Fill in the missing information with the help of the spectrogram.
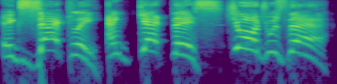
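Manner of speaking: high, slow excited shout. Acted. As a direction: drive it home, thrilled. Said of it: "Kramer, nodding".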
